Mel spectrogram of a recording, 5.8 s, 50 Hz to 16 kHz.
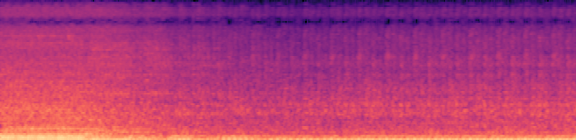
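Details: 1957 Ferguson 35 TVO tractor just after ignition timing was reset to the book specification, started on a mild evening: revs drop off and settle into a slow, steady idle of about three and a half beats a second; normal healthy idle.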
